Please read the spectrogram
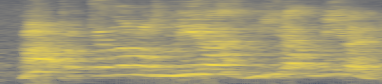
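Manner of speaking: high, loud imitated pleading complaint; reproachful protest. Preacher voices daughter insisting papá look at her tumors, reproachful. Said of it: "ella iba y le reclamaba al papá".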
